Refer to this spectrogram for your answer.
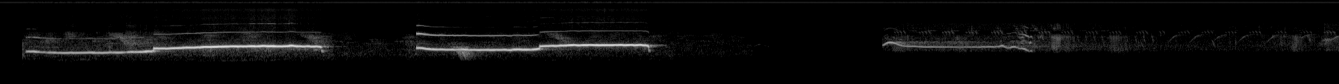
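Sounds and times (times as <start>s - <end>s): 
red kite calling: 0.3s - 3.3s, 4.2s - 6.5s.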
